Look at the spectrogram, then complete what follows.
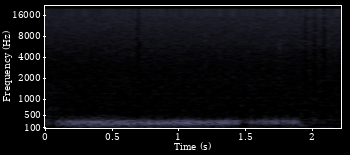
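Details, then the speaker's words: A hungry adult's stomach gives a low, gurgling rumble of about two seconds with a brief dip: stomach growling (borborygmi). "Wow, that is my stomach going, I am fucking hungry, feed me."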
